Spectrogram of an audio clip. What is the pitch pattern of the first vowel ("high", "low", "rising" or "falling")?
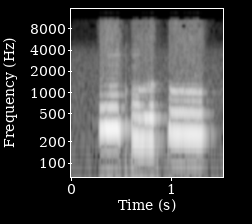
high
